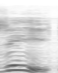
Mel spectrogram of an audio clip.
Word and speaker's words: Z: cher would D asks why do Brits say said instead of Z well I don't know that the burden of accountability is on Brits it's not just us that say Zed it is indeed the Australians the New Zealanders South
